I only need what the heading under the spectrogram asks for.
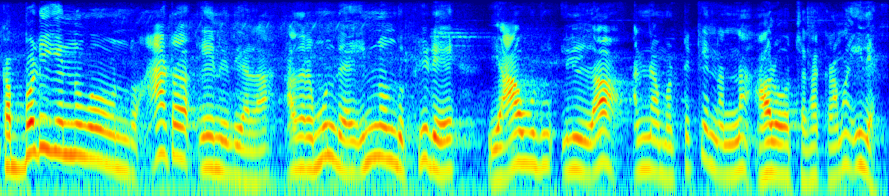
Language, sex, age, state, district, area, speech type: Kannada, male, 60+, Karnataka, Vijayanagara, rural, spontaneous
